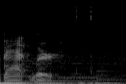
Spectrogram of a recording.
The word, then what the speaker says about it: Battler: it's that's yeah okay that is battler i'm not even gonna pretend like i know how to say it like that is made up of characters for fight in person and it's pronounced battler it all together and you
